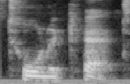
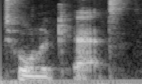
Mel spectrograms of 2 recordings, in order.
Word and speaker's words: tourniquet: yeah just just like just like uh that french word that everyone gets wrong it's tourniquet all right tourniquet anyway sorry welcome no i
